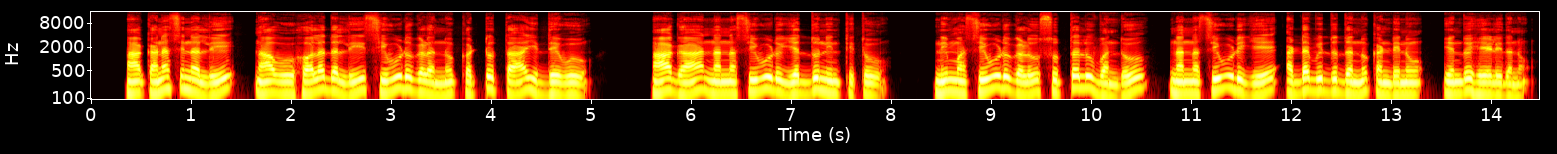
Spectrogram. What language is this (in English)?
Kannada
